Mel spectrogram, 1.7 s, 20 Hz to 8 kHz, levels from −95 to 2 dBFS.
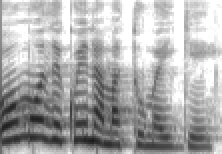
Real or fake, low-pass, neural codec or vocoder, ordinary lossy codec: real; none; none; none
